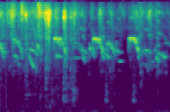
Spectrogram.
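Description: Spotted hen clucking with short bird calls and faint rustling, fairly close, with no talk.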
